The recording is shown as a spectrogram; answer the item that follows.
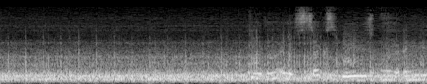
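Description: Low-fidelity recording of a conversation between a man and a woman, muffled under a loud, steady rumbling background noise. The woman's voice comes through more clearly from about two and a half seconds in.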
